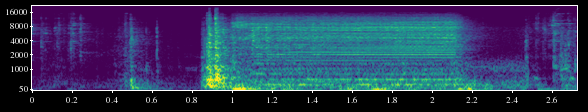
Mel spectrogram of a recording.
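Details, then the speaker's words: Volvo 240 at key-on: a shrill, steady whine for about a second and a half from a failing main high-pressure fuel pump, which made the car cut out and stall; the in-tank pump also failed. "Let's listen to this fuel pump. It's a very high-pitched whine, and you can hear it when I turn the key on."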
